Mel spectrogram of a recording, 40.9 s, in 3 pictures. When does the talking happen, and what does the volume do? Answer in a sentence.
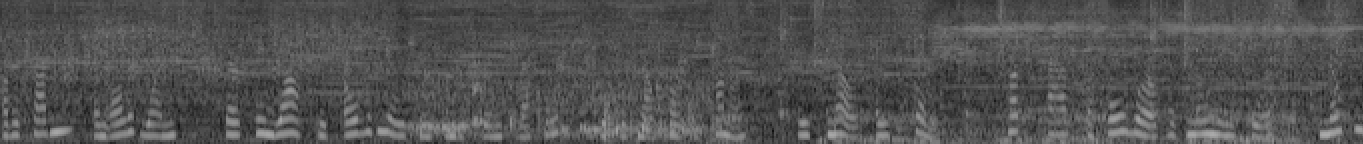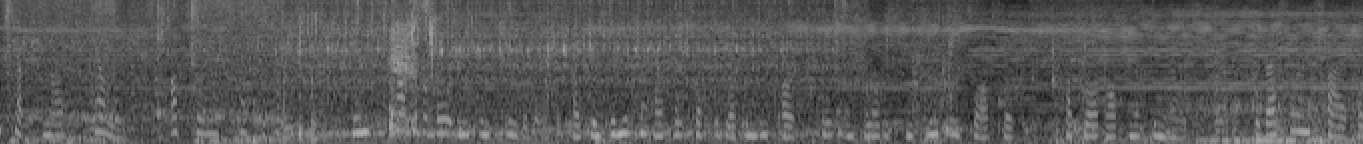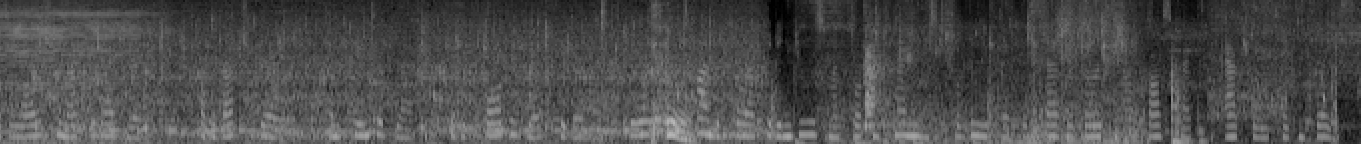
You can hear the talking from 0.0 to 40.8 s, at a steady volume.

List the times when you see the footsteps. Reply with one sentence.
The footsteps can't be heard in this clip.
